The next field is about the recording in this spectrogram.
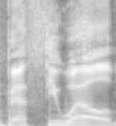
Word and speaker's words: Bethuel: It's a very nice sounding Bethuel. I don't know. People, every time I go somewhere on Twitch or on anywhere, people butcher it. Every time. No, Bethuel, my dude.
